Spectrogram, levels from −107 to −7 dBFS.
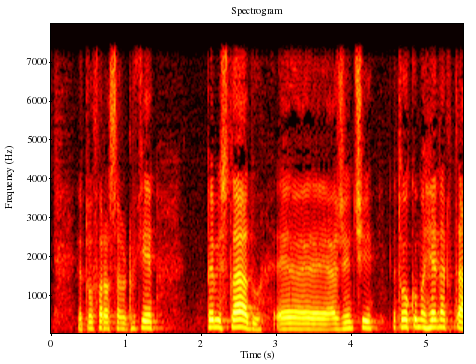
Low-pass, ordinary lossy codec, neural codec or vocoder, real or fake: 7.2 kHz; none; codec, 24 kHz, 0.9 kbps, WavTokenizer, medium speech release version 2; fake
